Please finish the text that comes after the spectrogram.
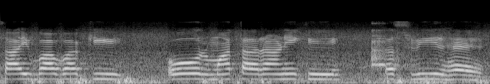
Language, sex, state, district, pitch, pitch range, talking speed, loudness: Hindi, female, Haryana, Rohtak, 245 Hz, 235-245 Hz, 110 wpm, -14 LUFS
